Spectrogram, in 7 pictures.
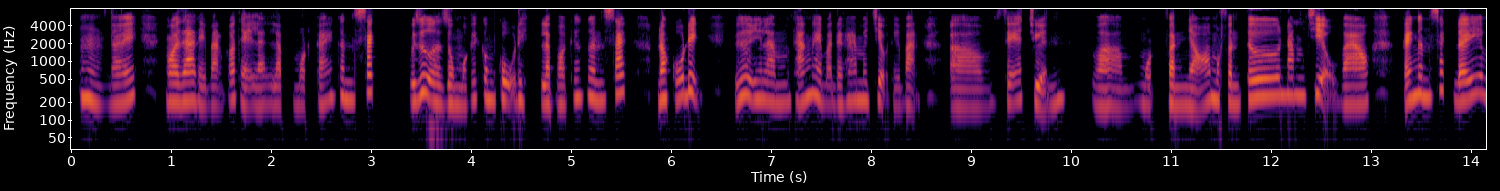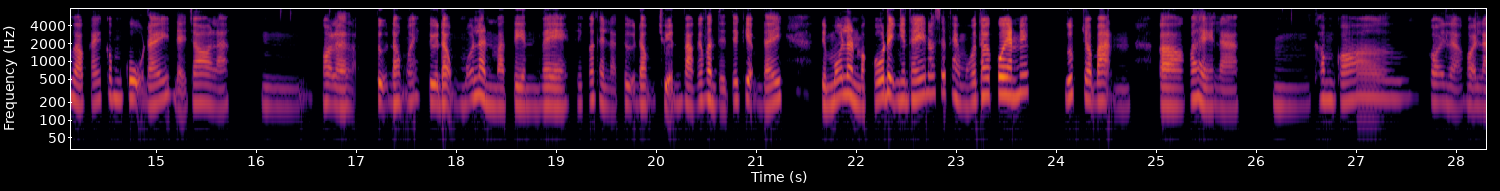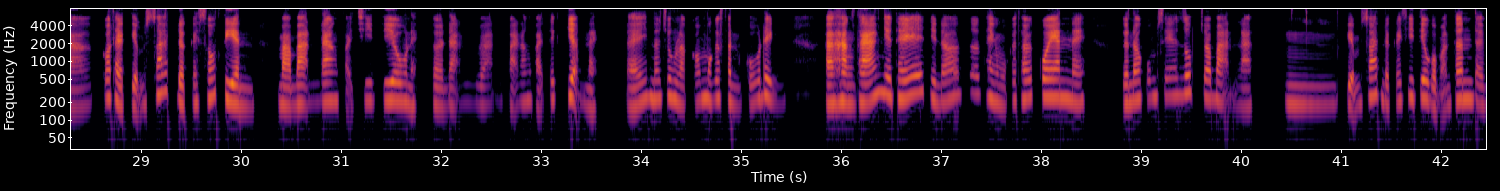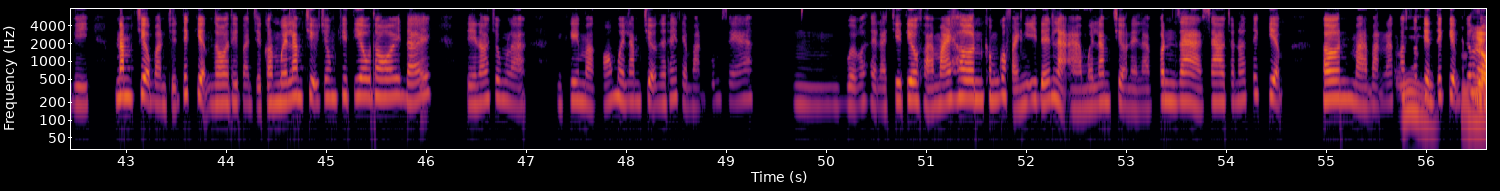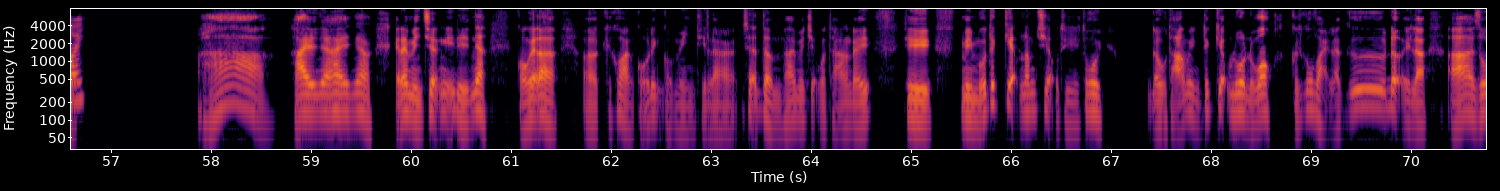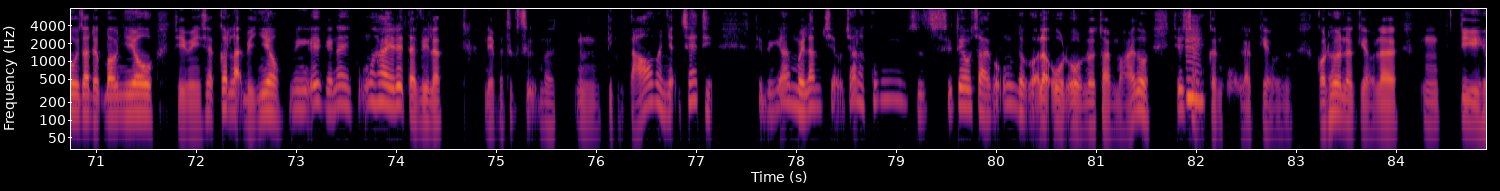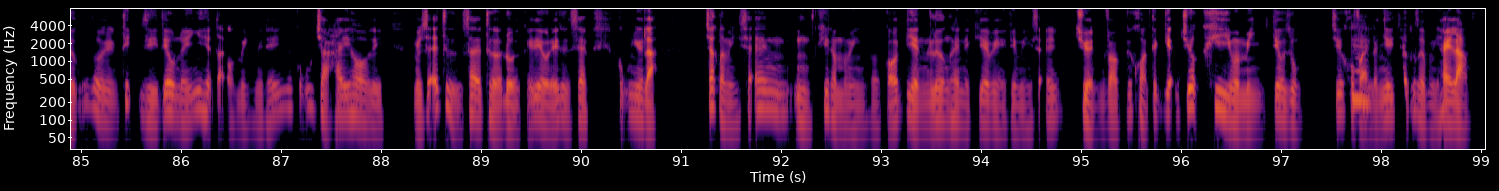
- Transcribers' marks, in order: tapping; other background noise
- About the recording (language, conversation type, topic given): Vietnamese, advice, Làm sao để tiết kiệm tiền mỗi tháng khi tôi hay tiêu xài không kiểm soát?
